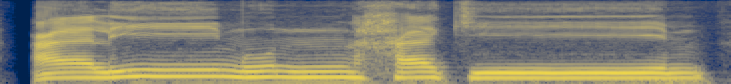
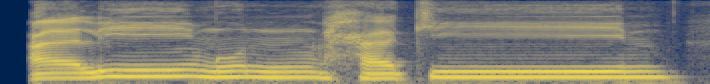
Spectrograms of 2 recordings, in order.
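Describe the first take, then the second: The two takes are said the same way.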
